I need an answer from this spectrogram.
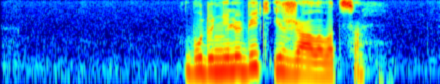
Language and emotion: Russian, neutral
